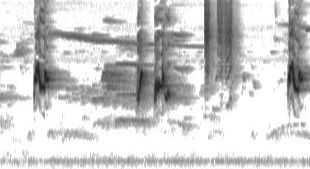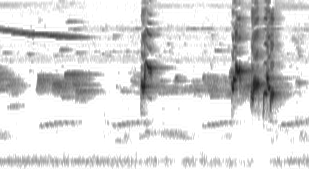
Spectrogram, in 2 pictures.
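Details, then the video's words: Wild-style song (phleng pa) from a Red-whiskered bulbul, meant to rouse other birds: loud, rich whistled phrases with gaps of one to two seconds, a few faint thin whistles in between, and a low hum. "นกกรงหัวจุกเพลงป่า สำนวนเพราะ ๆ"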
